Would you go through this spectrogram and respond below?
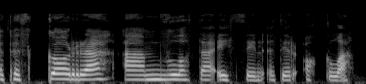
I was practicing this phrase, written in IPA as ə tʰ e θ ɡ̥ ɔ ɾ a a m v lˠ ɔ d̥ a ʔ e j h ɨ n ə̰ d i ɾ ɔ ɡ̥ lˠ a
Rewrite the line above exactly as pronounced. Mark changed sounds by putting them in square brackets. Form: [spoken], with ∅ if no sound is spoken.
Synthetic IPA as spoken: ə [pʰ] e θ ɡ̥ ɔ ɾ a a m v lˠ ɔ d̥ a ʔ e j [θ] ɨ n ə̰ d i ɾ ɔ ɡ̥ lˠ a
